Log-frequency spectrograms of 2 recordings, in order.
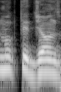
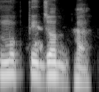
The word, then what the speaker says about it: মুক্তিযোদ্ধা: No, it's not Mukti Jones, boy. You've been saying it for a long time. It's Mukti Jodha.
